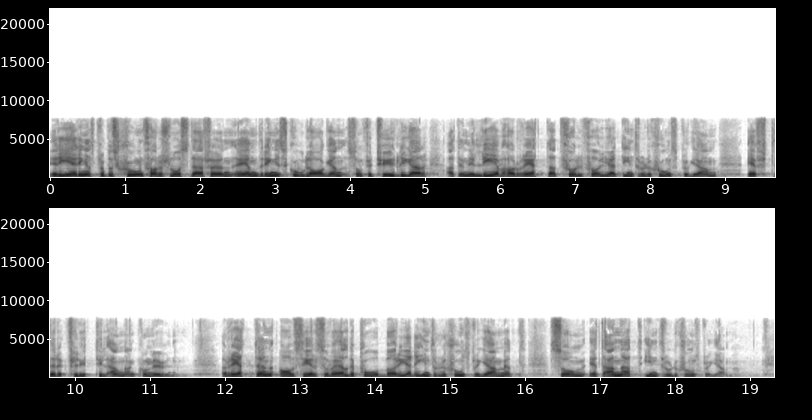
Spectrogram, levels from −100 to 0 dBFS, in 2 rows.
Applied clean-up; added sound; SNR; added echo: neural mask model Resemble Enhance denoiser.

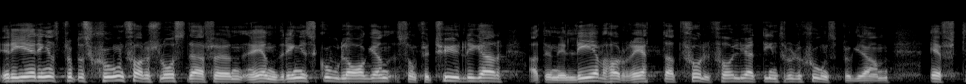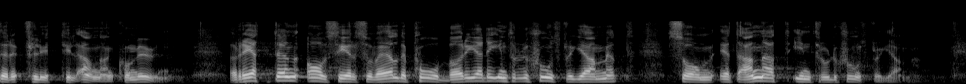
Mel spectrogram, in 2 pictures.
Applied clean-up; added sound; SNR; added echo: none; none; none; none.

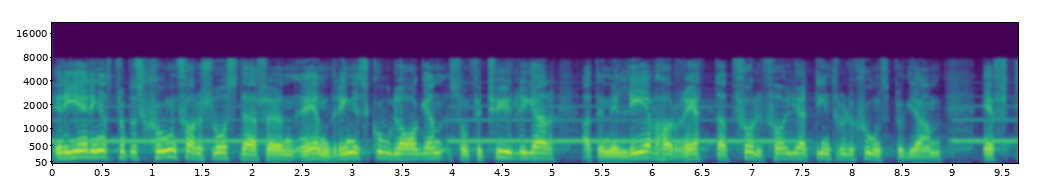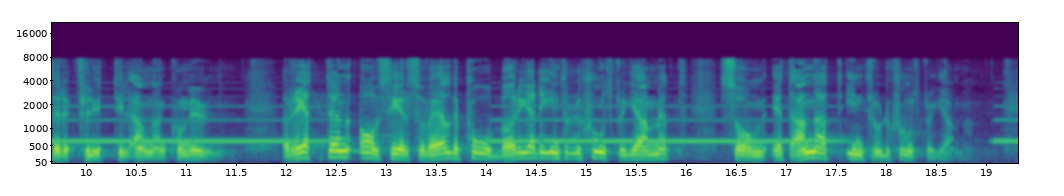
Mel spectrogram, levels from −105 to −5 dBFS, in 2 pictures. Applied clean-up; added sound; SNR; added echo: none; Wind instrument, woodwind instrument; 15 dB; none.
